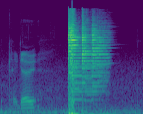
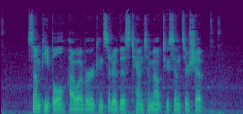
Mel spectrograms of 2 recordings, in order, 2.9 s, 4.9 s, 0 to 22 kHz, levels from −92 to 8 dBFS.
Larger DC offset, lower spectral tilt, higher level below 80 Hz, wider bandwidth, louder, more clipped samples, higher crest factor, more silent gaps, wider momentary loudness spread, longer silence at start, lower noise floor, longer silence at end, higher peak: neither; second, 2 dB/octave vs -4 dB/octave; first, -42 dBFS vs -56 dBFS; about the same, 16 kHz vs 15.5 kHz; first, -13 LUFS vs -31 LUFS; neither; about the same, 20 dB vs 18 dB; neither; first, 18 LU vs 4 LU; first, 0.45 s vs 0.05 s; second, -51 dBFS vs -60 dBFS; first, 0.65 s vs 0.45 s; first, 0 dBFS vs -14 dBFS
